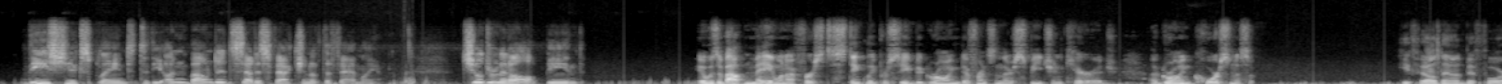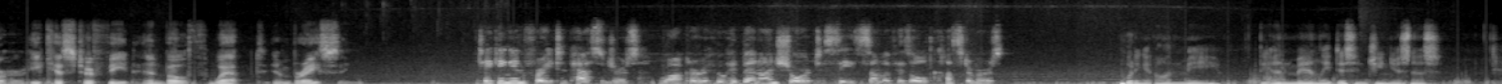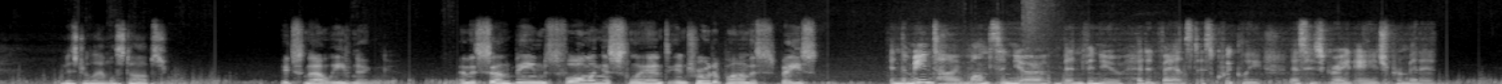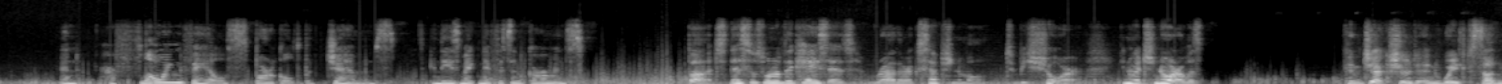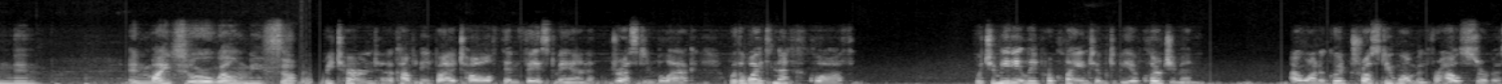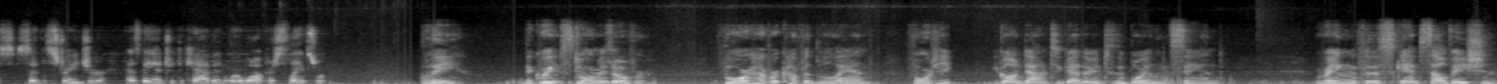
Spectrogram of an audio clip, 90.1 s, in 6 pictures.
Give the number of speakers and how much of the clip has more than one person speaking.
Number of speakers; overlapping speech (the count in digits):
10, no overlap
